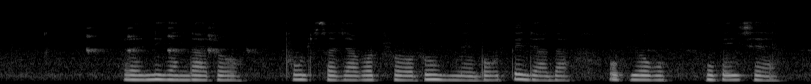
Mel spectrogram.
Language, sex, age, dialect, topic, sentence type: Maithili, female, 60-100, Angika, agriculture, statement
